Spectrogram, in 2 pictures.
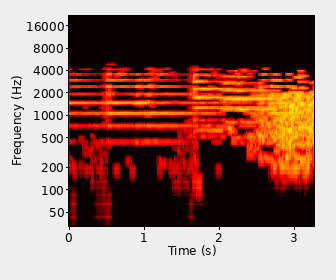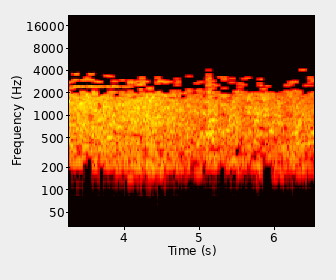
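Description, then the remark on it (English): A doorbell at Digger Odell's house, rung in the dark, chimes twice in quick succession, its ringing tones hanging in the air before a loud, steady rushing noise swells up and takes over. No one speaks. “Oh, it's so dark here. Where's the bell? Oh, here it is.”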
